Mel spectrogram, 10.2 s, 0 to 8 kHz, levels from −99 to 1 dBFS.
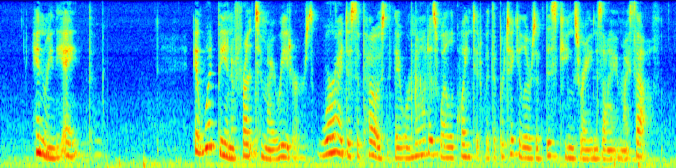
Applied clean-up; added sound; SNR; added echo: none; Fireworks; 17 dB; reverberation time 0.2 s.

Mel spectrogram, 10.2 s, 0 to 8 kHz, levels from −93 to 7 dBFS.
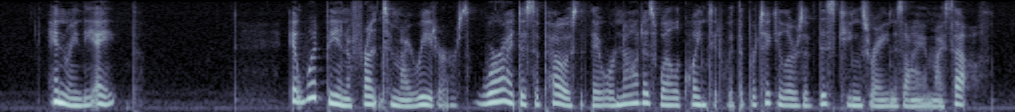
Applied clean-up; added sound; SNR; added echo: none; none; none; none.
